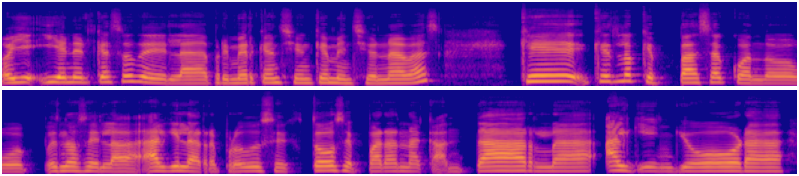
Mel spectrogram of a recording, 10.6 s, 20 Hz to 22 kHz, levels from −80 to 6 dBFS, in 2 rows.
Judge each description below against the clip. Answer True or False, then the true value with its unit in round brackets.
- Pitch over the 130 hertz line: True (190 Hz)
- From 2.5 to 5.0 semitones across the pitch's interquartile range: True (2.8 semitones)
